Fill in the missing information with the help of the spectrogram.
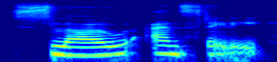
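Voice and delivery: ordinary talk, nothing marked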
